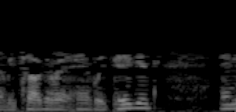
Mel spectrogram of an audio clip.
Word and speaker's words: Amblypygi: The name Amblypygi comes from Greek, not Latin, and that's why I pronounce the G hard. A lot of people say Amblypygi and things like that. I say Amblypygi.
